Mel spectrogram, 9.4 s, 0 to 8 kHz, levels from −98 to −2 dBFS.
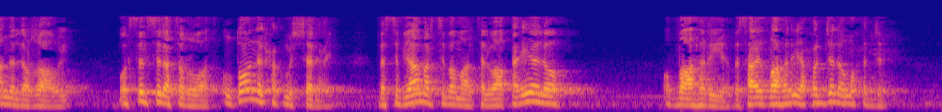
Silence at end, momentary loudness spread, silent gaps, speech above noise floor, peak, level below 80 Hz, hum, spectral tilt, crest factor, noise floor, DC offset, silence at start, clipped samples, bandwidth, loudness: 0.45 s; 16 LU; none; 32 dB; -8 dBFS; -70 dBFS; none; -10.5 dB/octave; 22 dB; -59 dBFS; under 0.1%; 0 s; under 0.1%; 5.4 kHz; -28 LUFS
